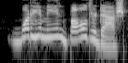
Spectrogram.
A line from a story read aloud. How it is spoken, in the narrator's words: Bill exclaimed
